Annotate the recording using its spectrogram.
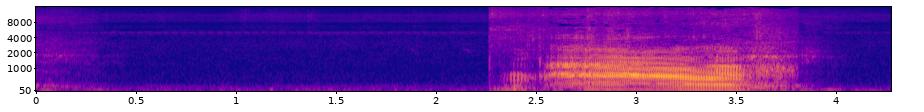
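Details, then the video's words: Cattle in a palm oil plantation while calves suckle, giving one loud, rough, harmonic-rich lowing call of about a second and a half after a quiet stretch, with soft rustling before it. "the sound of cows breastfeeding in a beautiful palm oil plantation"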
